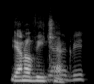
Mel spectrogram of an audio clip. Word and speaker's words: Janovicek: the correct pronunciation of NY's last name. Yanovich, there she is.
